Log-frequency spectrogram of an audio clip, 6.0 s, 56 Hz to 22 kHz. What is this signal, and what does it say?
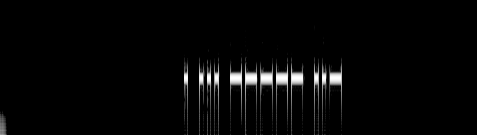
Morse code, heard as a keyed tone, about 25 wpm, 700 Hz. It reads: ES0U
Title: DXCC-100 Call Signs - 4 Characters - 25wpm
